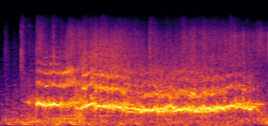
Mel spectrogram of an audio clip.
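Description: A loud, sustained tire screech as a car overtakes cyclists and skids, pulling right in front of them, the high wavering squeal holding for about three seconds over rumbling engine noise, with no voices.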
